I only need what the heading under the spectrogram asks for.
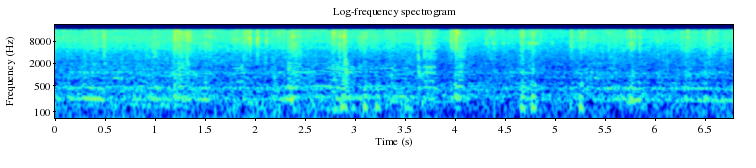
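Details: Honey bees working inside an opened hive on a fine, sunny day, microphone slid down among them: a steady low droning hum with a higher overtone band, scattered clicks and crackles of bees moving about, occasional louder buzzing bursts.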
